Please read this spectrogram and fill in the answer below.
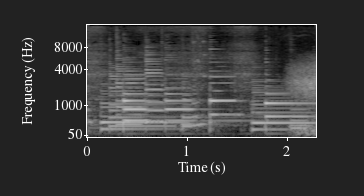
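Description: Classical guitar played fingerstyle: a run of plucked, ringing notes over a bass line, with a brief dip near the end before the next phrase begins.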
